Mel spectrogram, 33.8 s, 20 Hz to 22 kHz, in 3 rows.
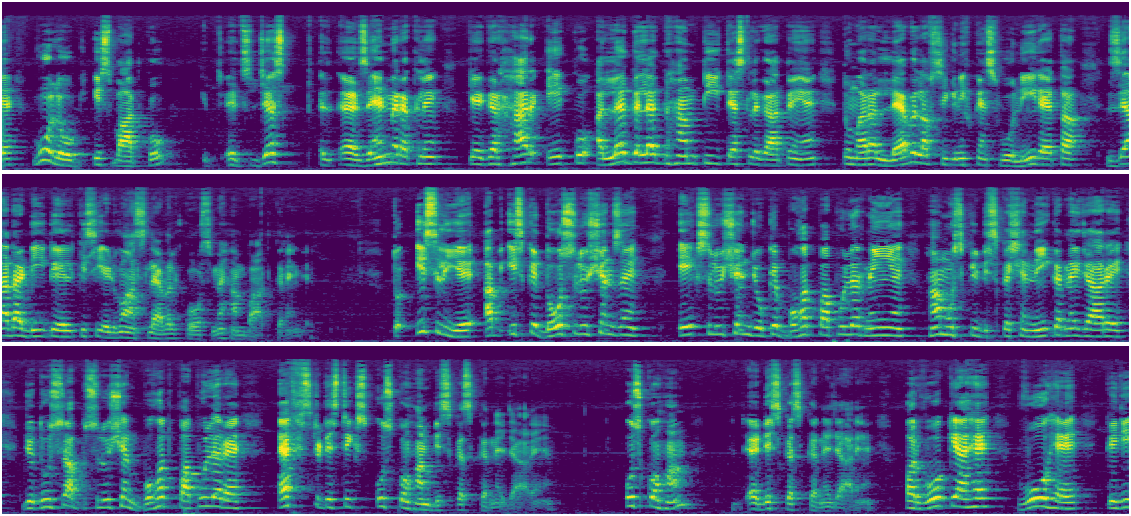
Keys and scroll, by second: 13.7 Down, 26.5 Down.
